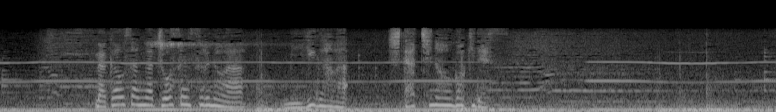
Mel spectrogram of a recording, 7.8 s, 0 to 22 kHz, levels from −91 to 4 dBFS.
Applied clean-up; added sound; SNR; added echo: none; Wind instrument, woodwind instrument; 16 dB; none.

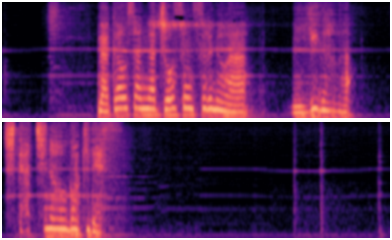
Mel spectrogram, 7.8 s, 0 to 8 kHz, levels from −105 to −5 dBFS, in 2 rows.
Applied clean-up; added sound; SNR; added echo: neural mask model RNNoise.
